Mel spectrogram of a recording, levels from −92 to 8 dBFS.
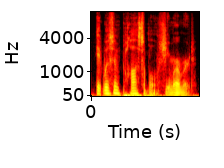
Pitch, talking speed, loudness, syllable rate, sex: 100 Hz, 185 wpm, -19 LUFS, 7.0 syllables/s, male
